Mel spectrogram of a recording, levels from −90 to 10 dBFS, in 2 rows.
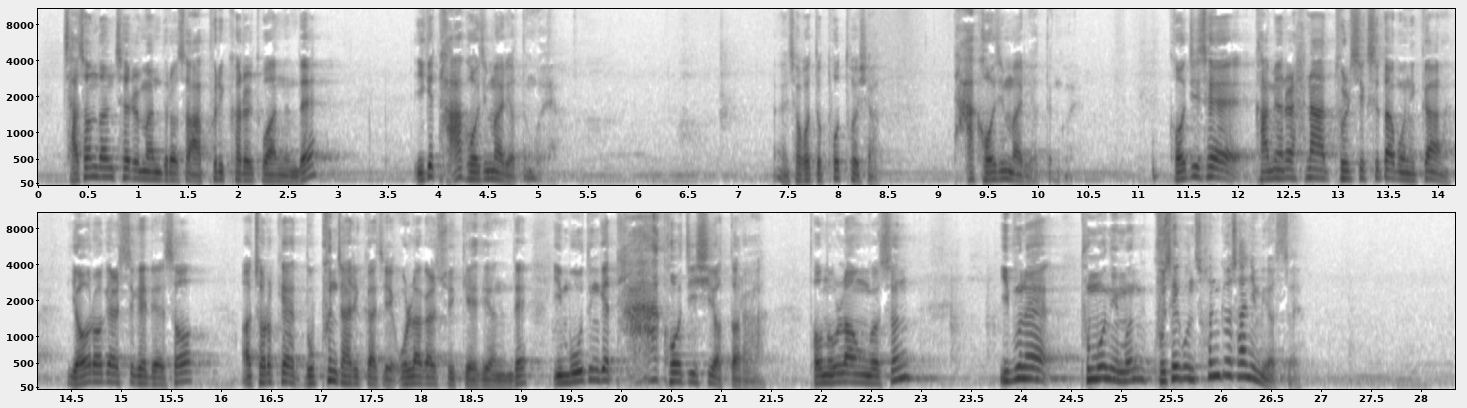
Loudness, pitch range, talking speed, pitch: -19 LUFS, 120-175 Hz, 260 characters per minute, 140 Hz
